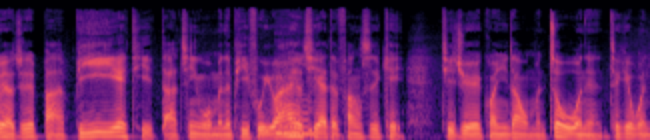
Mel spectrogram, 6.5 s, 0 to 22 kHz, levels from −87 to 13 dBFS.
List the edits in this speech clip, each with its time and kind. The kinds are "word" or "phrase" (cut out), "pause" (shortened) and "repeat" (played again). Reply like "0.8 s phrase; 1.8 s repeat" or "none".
none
